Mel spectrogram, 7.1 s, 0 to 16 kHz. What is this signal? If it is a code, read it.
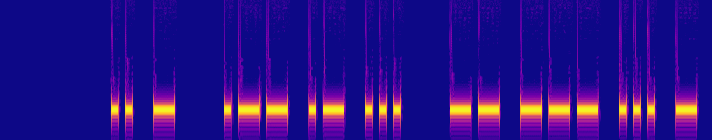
Morse code, heard as a keyed tone, about 17 wpm, 700 Hz. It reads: IT WAS MOST
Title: Sentences from Top 1000 Words - Review Part 1 - 17wpm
